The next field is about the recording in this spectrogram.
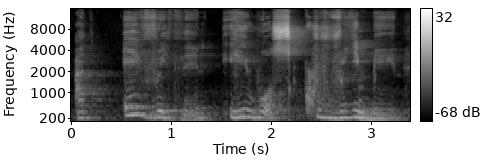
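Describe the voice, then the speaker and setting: A woman vlogger telling a personal story in a casual, animated way, sometimes dropping to a whisper. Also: medium pitch, slow, distant mic. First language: not Italian. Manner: animated, drops to a whisper for asides. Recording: echoey room, voice away from mic.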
